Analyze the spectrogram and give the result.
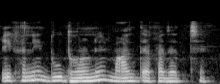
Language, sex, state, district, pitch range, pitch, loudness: Bengali, female, West Bengal, Alipurduar, 150-180 Hz, 155 Hz, -14 LUFS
